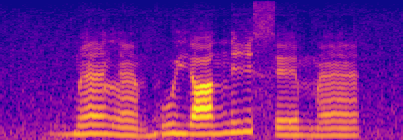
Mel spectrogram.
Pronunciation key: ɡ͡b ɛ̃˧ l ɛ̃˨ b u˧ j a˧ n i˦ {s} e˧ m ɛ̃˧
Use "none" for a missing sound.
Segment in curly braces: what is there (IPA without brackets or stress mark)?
s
